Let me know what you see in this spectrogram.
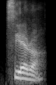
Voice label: "sierra", Indian

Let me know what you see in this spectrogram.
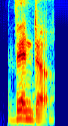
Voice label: "vendor", Indian

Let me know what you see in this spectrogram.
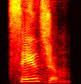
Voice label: "salesroom", Indian

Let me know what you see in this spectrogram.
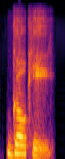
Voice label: "gawky", Indian

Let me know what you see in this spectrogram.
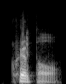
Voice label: "cripple", American

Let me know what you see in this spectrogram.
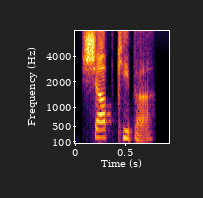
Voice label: "shopkeeper", Indian

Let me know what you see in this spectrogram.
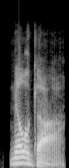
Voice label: "nylghau", American

